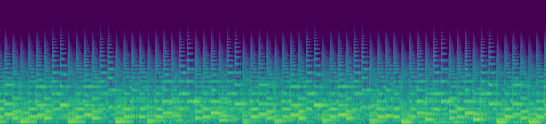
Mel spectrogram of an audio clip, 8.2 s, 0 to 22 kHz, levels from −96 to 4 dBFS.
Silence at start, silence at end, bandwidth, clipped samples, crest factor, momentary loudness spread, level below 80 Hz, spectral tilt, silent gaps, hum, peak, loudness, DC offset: 0 s; 0 s; 5.2 kHz; under 0.1%; 12 dB; 2 LU; -34 dBFS; -11 dB/octave; none; none; -6 dBFS; -19 LUFS; under 0.1%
